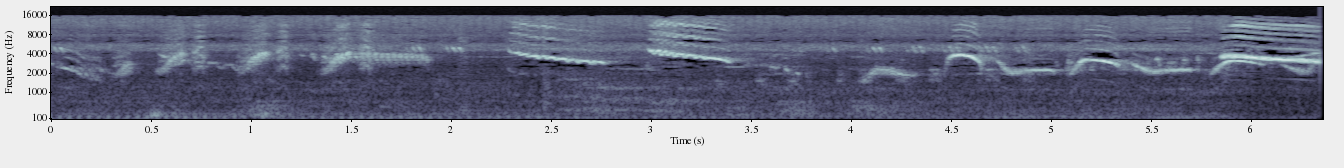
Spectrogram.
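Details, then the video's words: Varied, energetic hwamei song from Vietnam: quick chattering notes, then sharp descending whistles and wavering, warbled phrases ending in a loud rising flourish. "Hoa mi hót giọng hay"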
